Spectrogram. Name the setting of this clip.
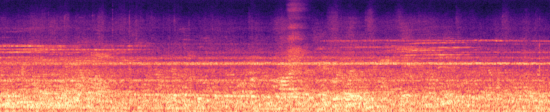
subway station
